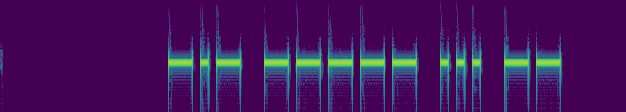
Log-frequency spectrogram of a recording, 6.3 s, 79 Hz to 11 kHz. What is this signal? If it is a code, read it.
Morse code, heard as a keyed tone, about 15 wpm, 700 Hz. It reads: K0SM
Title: USA Call Signs - 4 Characters - Repeated 2x - 15wpm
